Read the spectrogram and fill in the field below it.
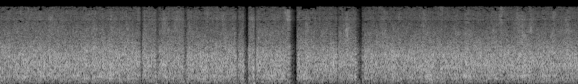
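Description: A short everyday-sound recording with packet-loss faults. Short concealed packet loss appears at 1.39 to 1.44 s, 1.56 to 1.60 s, 1.84 to 1.88 s and 3.36 to 3.40 s. Each time about 20 ms never arrived, and the receiver extended the preceding sound before blending back. The result is a single brief smear or wobble, isolated rather than clustered. From 2.36 to 2.98 s, repeated packet loss (robotic sound) sets in. Four gaps, the longest 68 ms, are patched in quick succession, so nearly a quarter of that stretch is synthetic. That gives a choppy texture with pieces missing, sustained over the span, unlike the lone smears. At 3.56 to 3.63 s a burst of packet loss removes about 60 ms in one continuous hole. The concealment holds and fades the last sound as a buzz or hiss, then the audio resumes further on, a single longer dropout rather than a string of gaps.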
